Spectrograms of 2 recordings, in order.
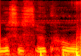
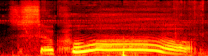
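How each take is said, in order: First: Said in the usual way. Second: Excited. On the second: Pretend. Same words drawn out high.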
